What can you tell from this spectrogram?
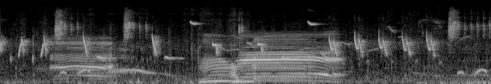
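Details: Herded tame cattle crossing a village road in the morning en route to feeding grounds; one long, rich moo swells and fades over about a second and a half, framed by short bird tweets and whistles.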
